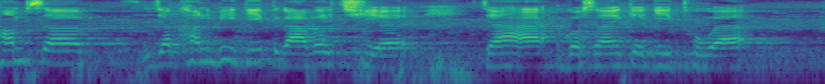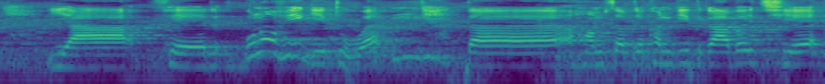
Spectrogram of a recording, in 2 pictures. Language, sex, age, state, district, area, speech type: Maithili, male, 45-60, Bihar, Supaul, rural, spontaneous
